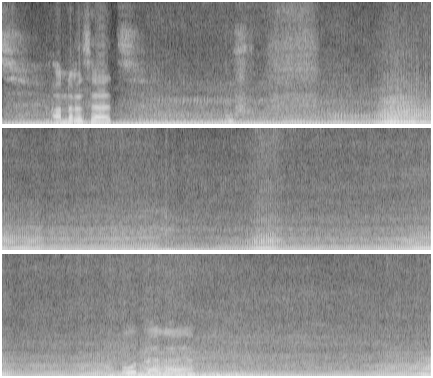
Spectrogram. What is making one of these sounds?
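A motorcycle engine drones steadily and revs up and down as it rides.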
